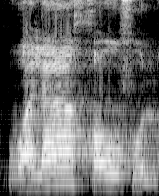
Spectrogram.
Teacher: خا کو پر پڑھیں گے کیونکہ خا بھی حروف مستعلیہ میں سے ہے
